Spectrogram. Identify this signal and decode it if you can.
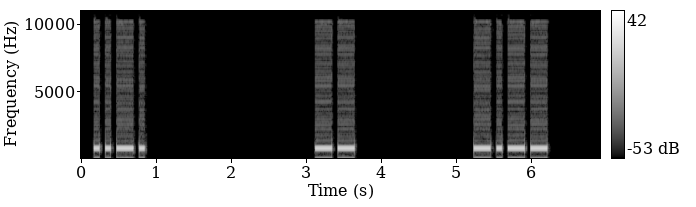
Morse code, heard as a keyed tone, about 16 wpm, spaced as for 5 wpm, 800 Hz. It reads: F MY
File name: CW Code Groups @5WPM / QSOs / WD0FBT 2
